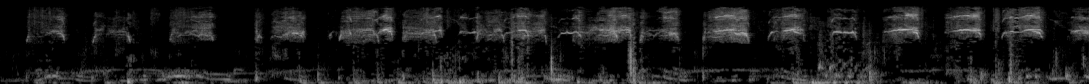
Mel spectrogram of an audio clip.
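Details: Homing pigeons inside their loft, with parents feeding newborn young: rapid, high, wheezy squeaks pulse in quick bursts over soft, low, wavering coos and scuffling.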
